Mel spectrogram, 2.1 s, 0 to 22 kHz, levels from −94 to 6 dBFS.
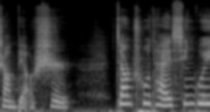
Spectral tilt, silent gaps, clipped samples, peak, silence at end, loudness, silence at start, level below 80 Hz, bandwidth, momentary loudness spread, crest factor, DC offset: -3.5 dB/octave; none; under 0.1%; -10 dBFS; 0 s; -29 LUFS; 0 s; -44 dBFS; over 20 kHz; 11 LU; 18 dB; under 0.1%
